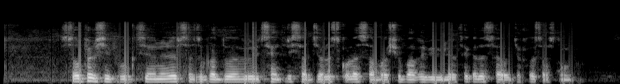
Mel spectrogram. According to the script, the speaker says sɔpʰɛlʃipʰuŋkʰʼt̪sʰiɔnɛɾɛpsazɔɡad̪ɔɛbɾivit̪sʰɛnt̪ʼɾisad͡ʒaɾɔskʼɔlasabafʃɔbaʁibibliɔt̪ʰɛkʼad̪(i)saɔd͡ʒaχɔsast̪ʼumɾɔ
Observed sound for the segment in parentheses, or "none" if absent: a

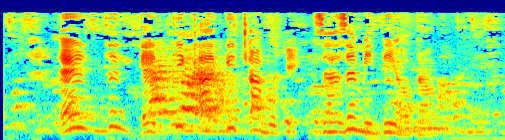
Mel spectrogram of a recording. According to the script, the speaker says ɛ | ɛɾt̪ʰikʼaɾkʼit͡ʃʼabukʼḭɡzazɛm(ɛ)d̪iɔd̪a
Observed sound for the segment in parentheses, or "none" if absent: i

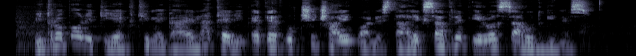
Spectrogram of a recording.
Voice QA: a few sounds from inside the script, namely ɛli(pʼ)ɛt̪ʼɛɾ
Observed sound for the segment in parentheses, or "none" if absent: pʼ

